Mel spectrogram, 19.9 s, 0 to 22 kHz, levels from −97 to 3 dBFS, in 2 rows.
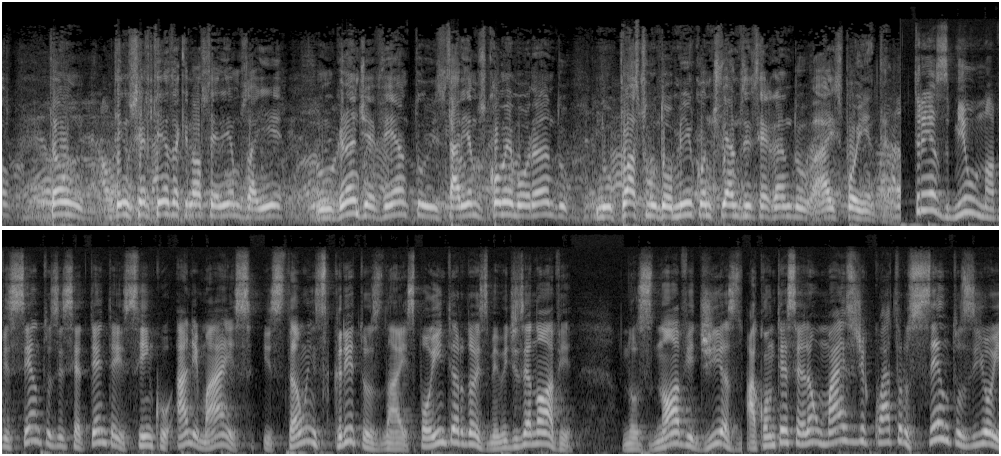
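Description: No technical faults are audible.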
